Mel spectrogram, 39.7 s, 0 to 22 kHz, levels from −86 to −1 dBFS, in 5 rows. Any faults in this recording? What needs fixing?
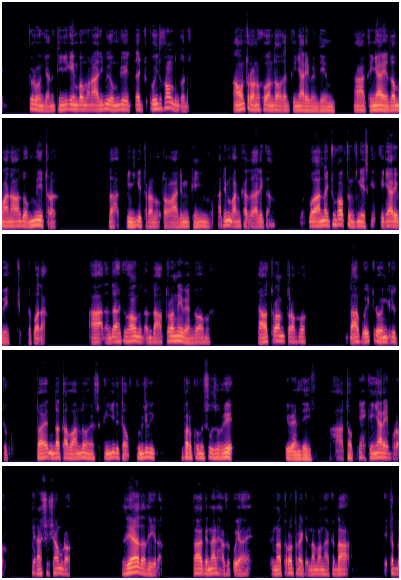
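No faults turn up in this audio, so nothing needs to be fixed.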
